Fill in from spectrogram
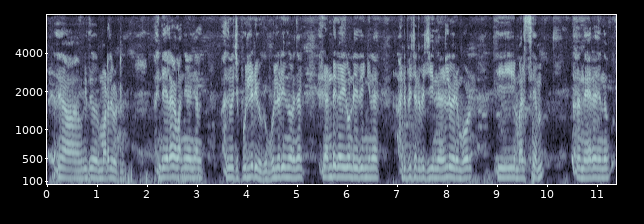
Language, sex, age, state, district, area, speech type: Malayalam, male, 45-60, Kerala, Alappuzha, rural, spontaneous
